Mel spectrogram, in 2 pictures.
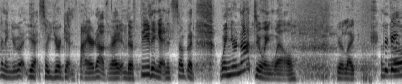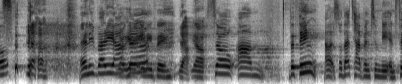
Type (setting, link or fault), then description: setting, live audience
